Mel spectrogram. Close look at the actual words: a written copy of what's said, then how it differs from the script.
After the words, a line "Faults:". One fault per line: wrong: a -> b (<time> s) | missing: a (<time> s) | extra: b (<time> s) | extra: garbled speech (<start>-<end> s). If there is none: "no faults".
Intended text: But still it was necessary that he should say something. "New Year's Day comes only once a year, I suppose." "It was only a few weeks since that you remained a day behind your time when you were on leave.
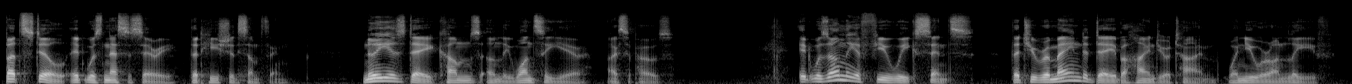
But still it was necessary that he should something. "New Year's Day comes only once a year, I suppose." "It was only a few weeks since that you remained a day behind your time when you were on leave.
Faults:
missing: say (2.4 s)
